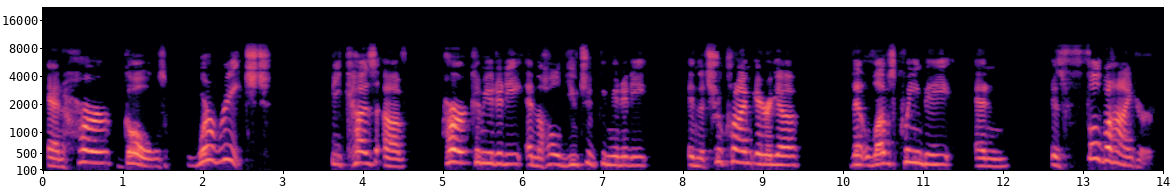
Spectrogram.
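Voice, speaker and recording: A woman's voice: a little high, takes it slowly, fairly bright tone. A woman giving an opinionated rant as an online commentator, blunt, emphatic and scornful in her delivery. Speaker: YouTube commentator.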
